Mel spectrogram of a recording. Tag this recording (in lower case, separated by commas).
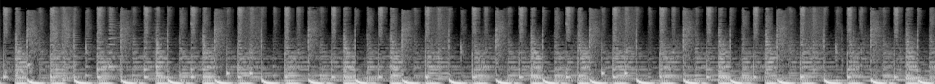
music, bass drum, musical instrument, drum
